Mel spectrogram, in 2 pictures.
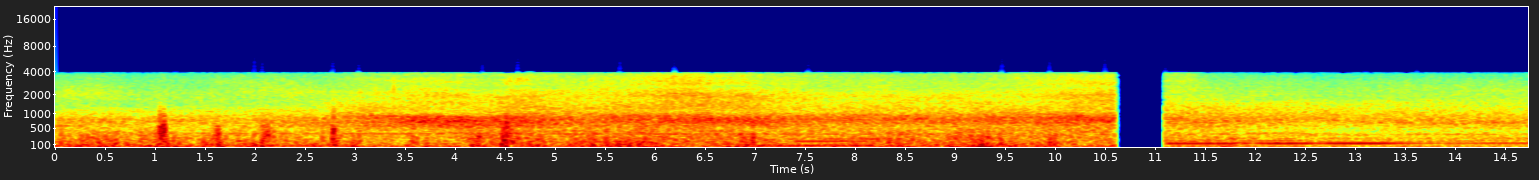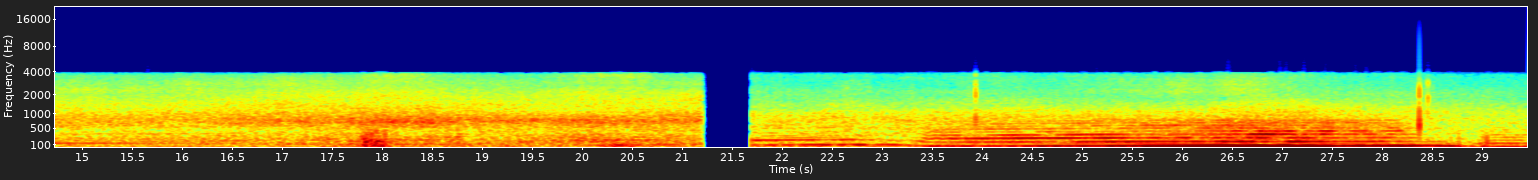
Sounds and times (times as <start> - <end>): Wind noise (microphone): 0.0 - 10.6, 17.5 - 21.0, 28.7 - 29.4
Rustling leaves: 0.0 - 21.2.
